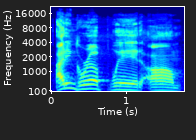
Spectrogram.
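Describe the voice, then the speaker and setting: A young man from California hosting a casual podcast chat, animated and teasing, swearing freely. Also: fairly high pitch. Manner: animated, swearing, quick to tease. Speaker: podcast host.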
